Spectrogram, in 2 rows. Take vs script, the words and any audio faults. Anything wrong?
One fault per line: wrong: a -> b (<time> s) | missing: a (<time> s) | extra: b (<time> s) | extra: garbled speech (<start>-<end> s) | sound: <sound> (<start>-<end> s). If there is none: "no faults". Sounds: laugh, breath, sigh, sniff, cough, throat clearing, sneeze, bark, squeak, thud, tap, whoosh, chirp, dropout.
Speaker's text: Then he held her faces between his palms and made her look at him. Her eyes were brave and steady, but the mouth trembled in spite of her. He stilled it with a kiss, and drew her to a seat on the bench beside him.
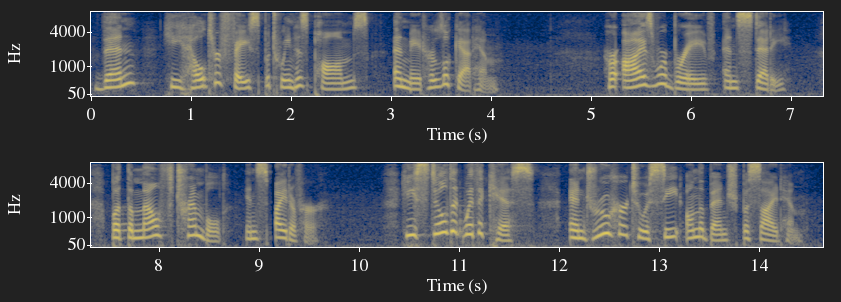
wrong: faces -> face (1.3 s)
sound: dropout (9.1-9.2 s)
